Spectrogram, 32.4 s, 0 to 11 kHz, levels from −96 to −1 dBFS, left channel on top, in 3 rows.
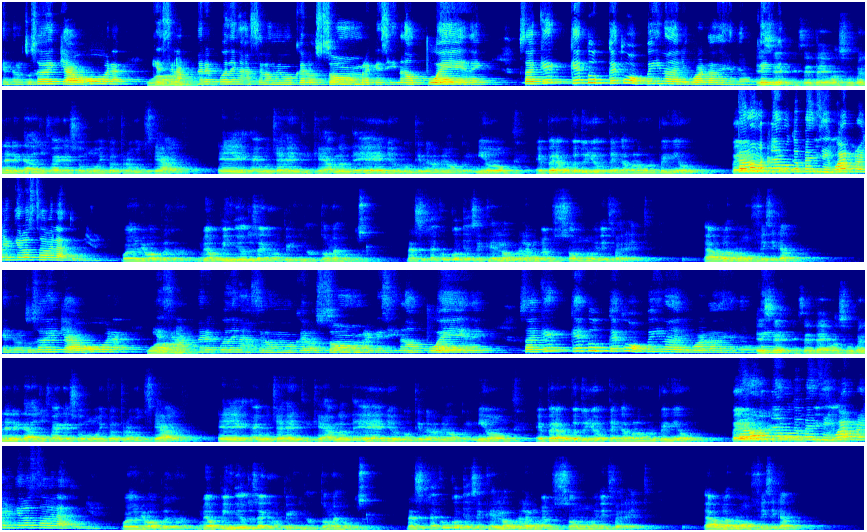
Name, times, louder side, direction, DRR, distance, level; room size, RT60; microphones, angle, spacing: voice 1, 0.0-1.5 1.9-6.0 6.5-9.7 20.0-22.7, left 4 dB, 75° left, 6 dB, 0.3 m, -30 dB
voice 2, 1.8-2.4 9.4-13.0 13.5-17.1 17.4-19.4 19.9-21.4 23.1-26.1 26.6-29.6 30.3-31.4, right 1 dB, 5° right, -2 dB, 0.4 m, -36 dB
3.4 x 2.2 x 2.8 m, 0.91 s
head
